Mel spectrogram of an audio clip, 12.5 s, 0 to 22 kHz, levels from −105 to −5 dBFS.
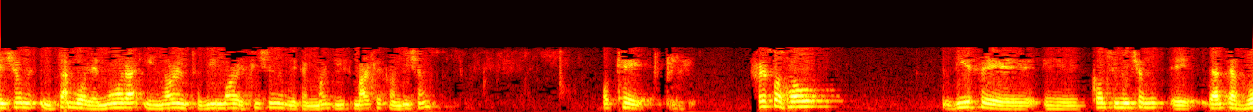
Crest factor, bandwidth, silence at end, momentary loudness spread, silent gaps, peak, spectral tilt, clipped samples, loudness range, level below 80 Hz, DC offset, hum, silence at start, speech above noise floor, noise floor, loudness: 20 dB; 4 kHz; 0 s; 14 LU; none; -4 dBFS; -11.5 dB/octave; under 0.1%; 8 LU; -64 dBFS; under 0.1%; none; 0 s; 43 dB; -66 dBFS; -23 LUFS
